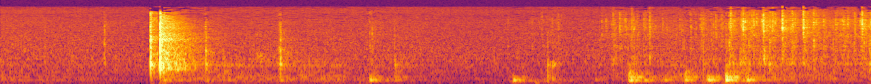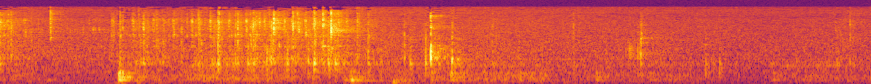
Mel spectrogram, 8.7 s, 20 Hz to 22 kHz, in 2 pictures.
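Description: Small plastic clicks and light creaking from the body shell of a PIKO EU07 H0 model locomotive as fingers squeeze and work at it, trying to ease the tight-fitting shell off the chassis. A sharper click comes about a second in, and a patch of faint rustling and clicking follows a few seconds later.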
